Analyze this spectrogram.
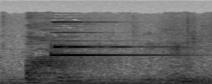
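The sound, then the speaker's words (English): A gentle warning tone marks one minute of speaking time left for a panelist: a single soft, clear chime that sounds once and slowly fades on its own, with no voices. “As they approach the six-minute mark, in order to provide them with a warning that their time is running out, they will hear a tone that sounds like this.”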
